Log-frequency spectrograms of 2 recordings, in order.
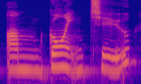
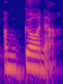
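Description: First: GOING TO in two separate, drawn-out words; slow, unmerged "I'm going to", each word whole; full careful form. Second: GOING TO run together as "gonna"; short, casual merged "I'm gonna"; merged words. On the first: Teacher showing learners the long form, fully articulated. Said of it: "So instead of saying". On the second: Teacher showing learners how English merges words, contracted. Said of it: "they merge words". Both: Shown as a demonstration.

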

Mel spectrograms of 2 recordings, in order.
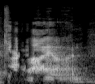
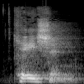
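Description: First: "cation" said CAT-eye-on; correct pronunciation. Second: "cation" said KAY-shun; mispronounced as written. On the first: Guest giving the proper term, "cation" as CAT-eye-on. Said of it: "instead of cation". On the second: Guest admitting his video slip, "cation" as KAY-shun. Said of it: "I, I said". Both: Shown as a demonstration.

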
